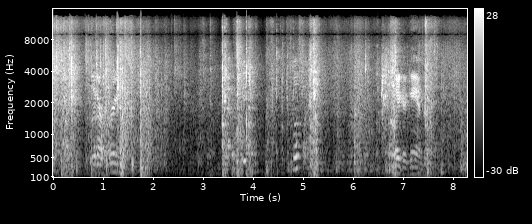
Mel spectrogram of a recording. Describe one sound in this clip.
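A box cutter slices through cardboard.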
